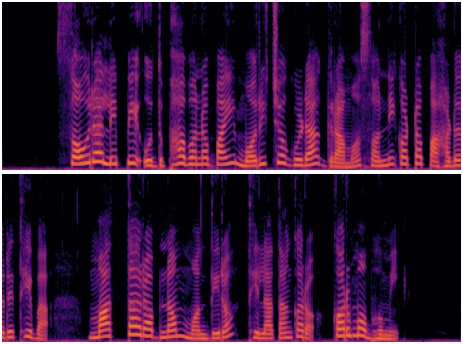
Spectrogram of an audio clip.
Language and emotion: Odia, neutral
